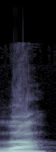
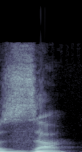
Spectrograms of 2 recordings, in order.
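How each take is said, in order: First: "জা" as a voiced th from the tongue tip; soft dhal. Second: "জা" as a buzzing z. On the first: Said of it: "জিহ্বার আগা থেকে নরম করে". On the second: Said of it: "এটা হলো". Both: Shown as a demonstration.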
